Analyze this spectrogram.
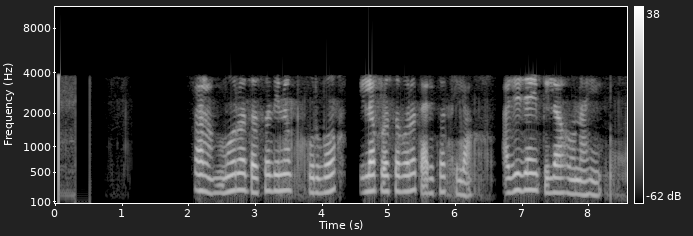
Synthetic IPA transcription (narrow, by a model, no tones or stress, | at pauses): səɾmoɾɔd̪ɔsɔd̪inɔpuɾbɔ | pilapɾɔsɔbɔɾɔt̪a̰ɾikʰɔt̪ʰila | a̰d͡ʑid͡zaĩpilaɦonaɦĩ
